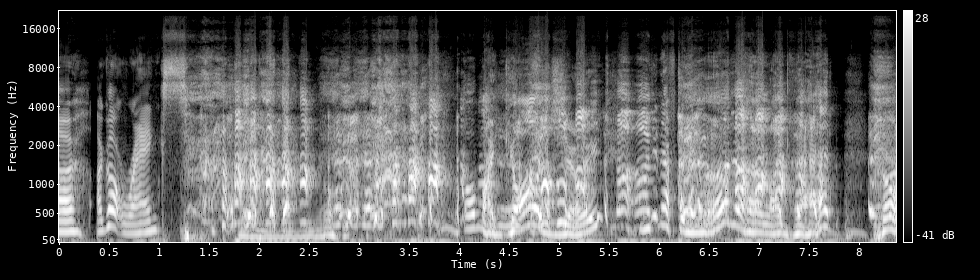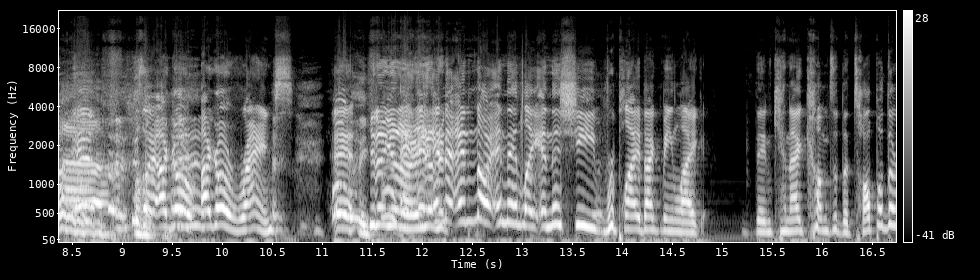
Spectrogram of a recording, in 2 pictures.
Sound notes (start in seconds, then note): 0.2 laughing; 6.5 laughing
